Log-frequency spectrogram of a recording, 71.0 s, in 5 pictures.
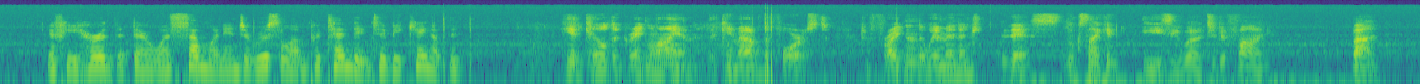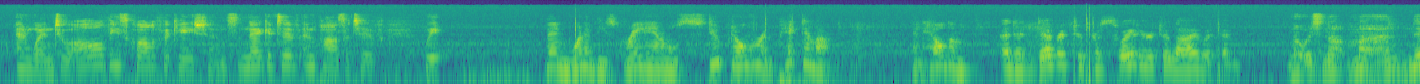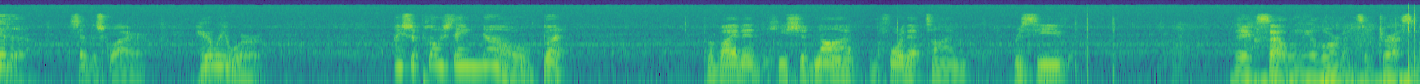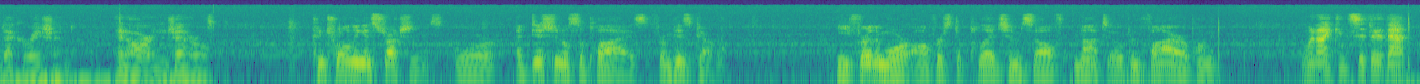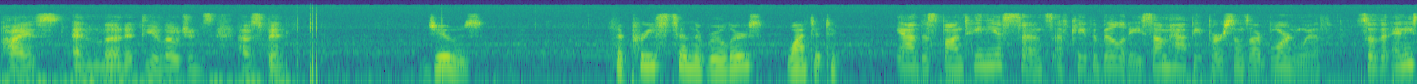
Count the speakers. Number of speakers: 10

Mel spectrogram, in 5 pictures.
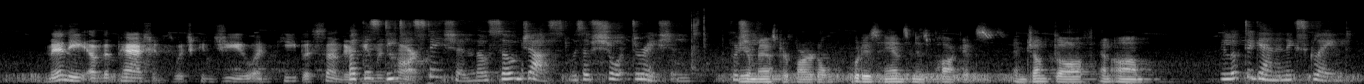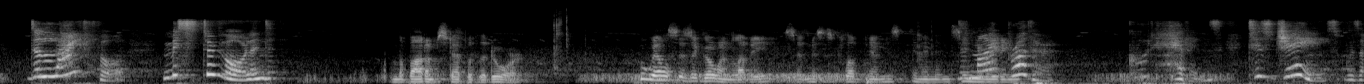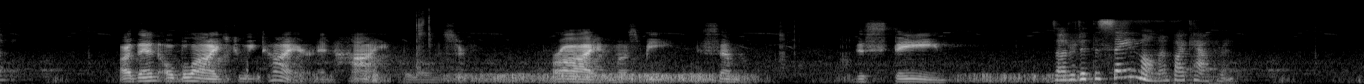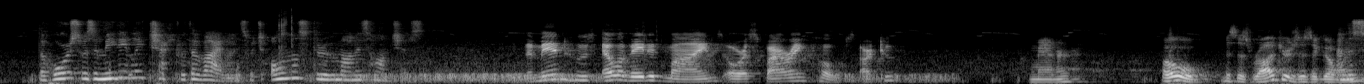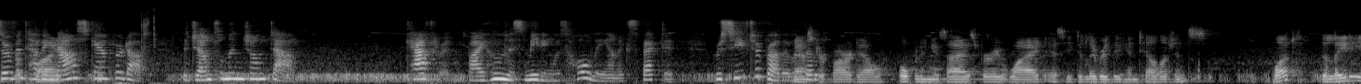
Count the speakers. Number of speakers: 3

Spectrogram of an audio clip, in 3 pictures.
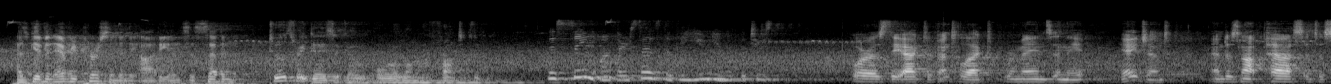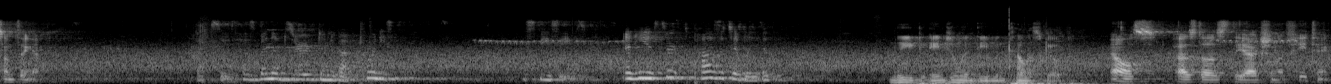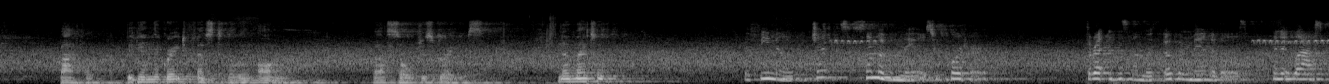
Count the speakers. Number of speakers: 4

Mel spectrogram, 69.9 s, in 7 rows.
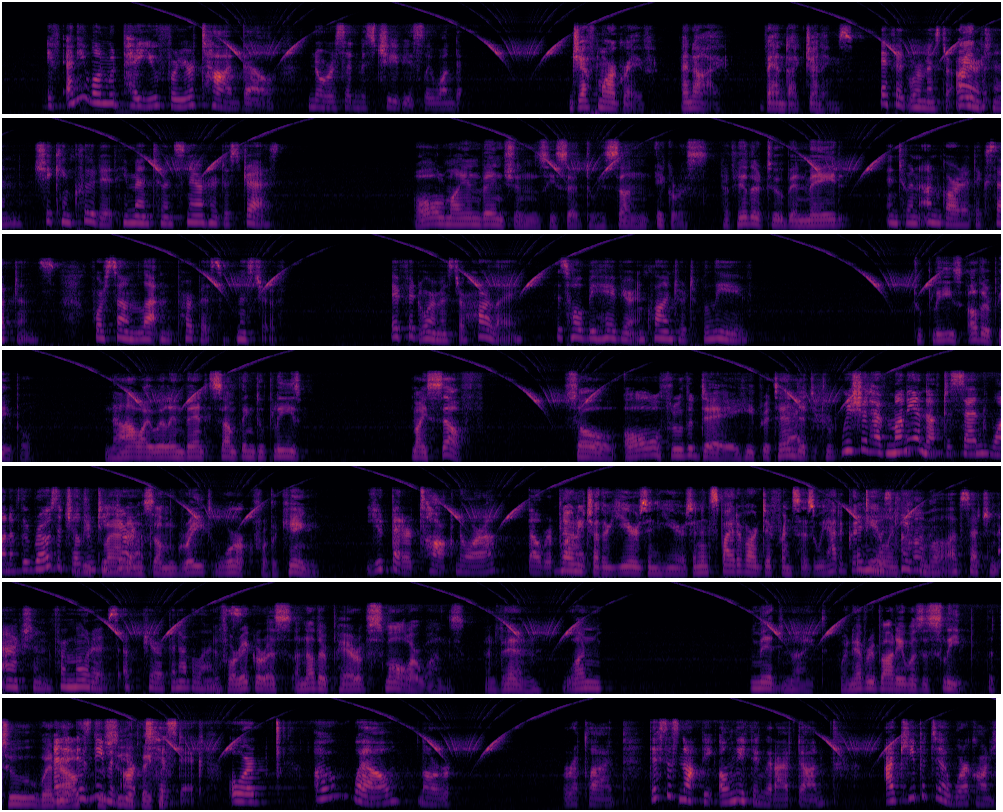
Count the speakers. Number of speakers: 4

